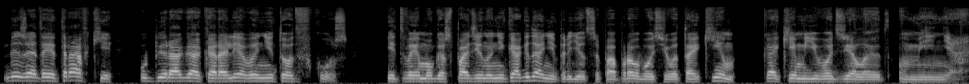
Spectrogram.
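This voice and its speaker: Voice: medium pitch, fairly even intonation, moderate pace, a bit bright, clean tone, no echo, studio quality, voice pushed up, lightly acted. A storyteller voicing a smug visiting prince who mocks and condescends to a cook in a storybook reading. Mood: condescending. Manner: mocking, condescending.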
